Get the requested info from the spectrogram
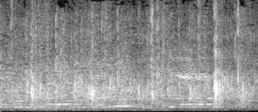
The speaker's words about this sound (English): What this world needs to hear is the shout of praise. Oh, can somebody clap your hands and shout hallelujah?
